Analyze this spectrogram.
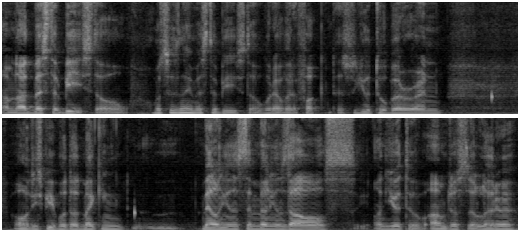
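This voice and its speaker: In a Polish accent, a man speaks fairly slowly, his fairly low pitch carrying a dark, mellow tone and ordinary pitch variation. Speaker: day trader streamer. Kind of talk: live trading commentary. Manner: casual, repetitive.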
